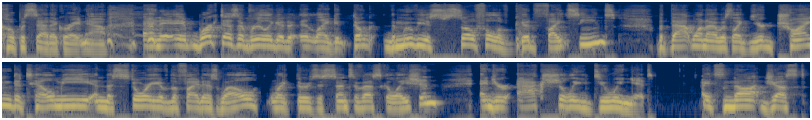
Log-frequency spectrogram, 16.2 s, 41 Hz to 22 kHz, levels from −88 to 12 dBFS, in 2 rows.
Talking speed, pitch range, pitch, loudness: 205 wpm, 140-165 Hz, 150 Hz, -19 LUFS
